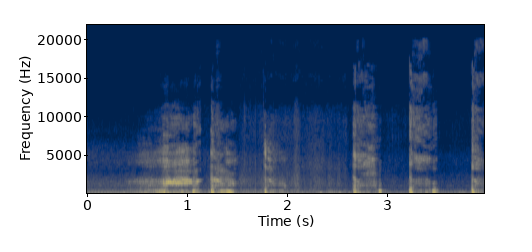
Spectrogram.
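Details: Adult coughing again: a string of short, sharp coughs with brief throaty clearing sounds between them.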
